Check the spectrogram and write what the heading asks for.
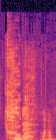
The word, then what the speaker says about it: Cuba: yeah I pronounced that correctly its kuba okay he entered no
